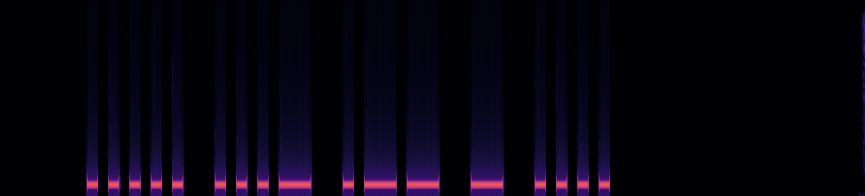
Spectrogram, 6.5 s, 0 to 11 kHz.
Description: Morse code, heard as a keyed tone, about 15 wpm, 700 Hz. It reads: 5VWTH
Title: Five Challenging Letter-Number Combinations 15wpm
